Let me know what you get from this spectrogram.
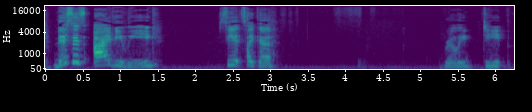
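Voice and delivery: ordinary delivery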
